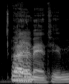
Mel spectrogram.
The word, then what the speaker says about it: adamantium: is when he gets the adamantium Adam manum adamantium you said it right adamantium into his bones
